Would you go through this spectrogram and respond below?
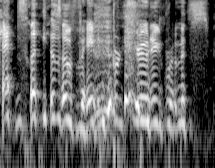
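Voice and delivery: ordinary talk, nothing marked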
